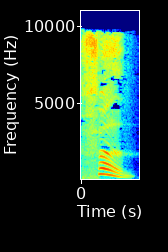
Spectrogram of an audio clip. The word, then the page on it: fen: fen4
